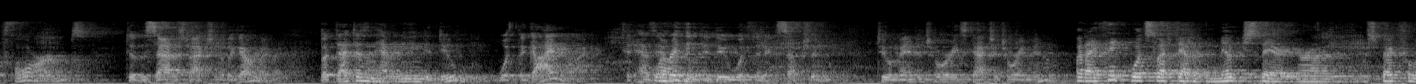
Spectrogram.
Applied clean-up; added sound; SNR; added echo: neural separator model SepFormer DNS4.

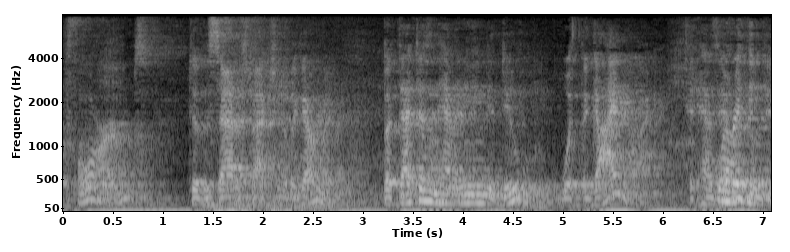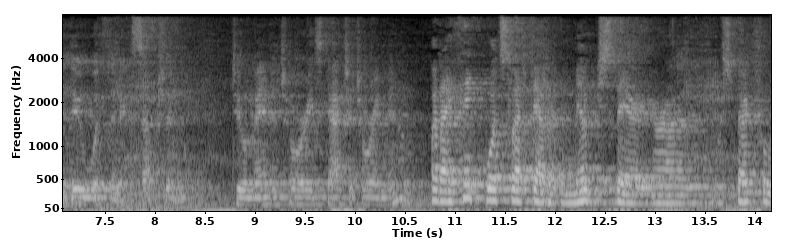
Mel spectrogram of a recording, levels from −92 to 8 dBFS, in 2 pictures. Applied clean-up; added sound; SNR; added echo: none; Animal; 19 dB; reverberation time 1.4 s.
